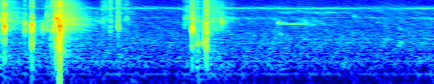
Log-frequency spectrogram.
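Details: Sharp crunching and crinkling clicks in bursts, mostly high-pitched, with a faint steady high tone and no animal voice.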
